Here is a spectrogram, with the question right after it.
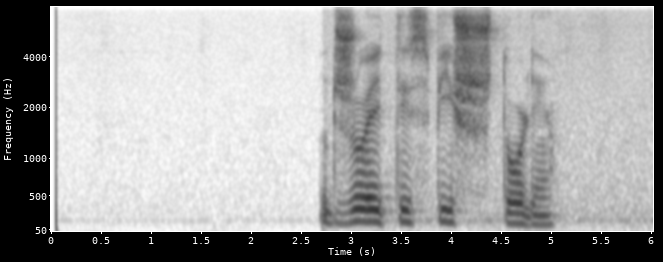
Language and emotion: Russian, neutral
